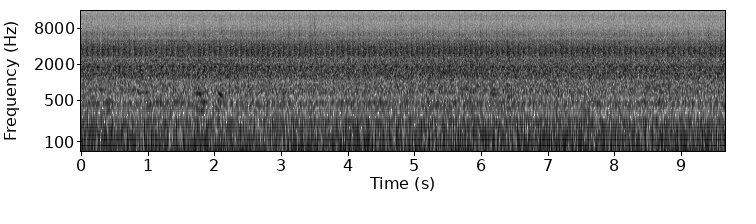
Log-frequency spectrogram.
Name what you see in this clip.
medium-sounding engine, person or small group talking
